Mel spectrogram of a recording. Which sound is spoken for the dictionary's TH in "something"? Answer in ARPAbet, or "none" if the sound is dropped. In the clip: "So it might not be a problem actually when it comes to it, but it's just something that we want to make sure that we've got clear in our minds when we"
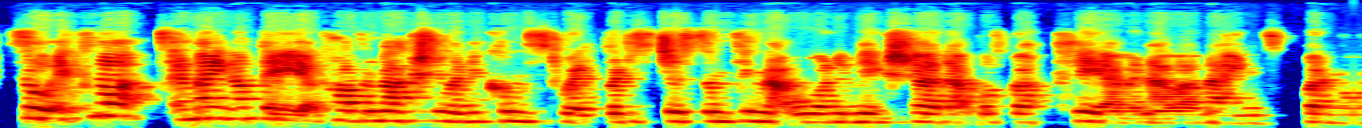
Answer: TH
